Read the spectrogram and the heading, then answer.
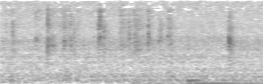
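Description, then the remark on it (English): A door being opened, with a few soft mechanical clicks and rattles from the latch over a steady, fairly quiet background hum; no one speaks. “I hear doors.”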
